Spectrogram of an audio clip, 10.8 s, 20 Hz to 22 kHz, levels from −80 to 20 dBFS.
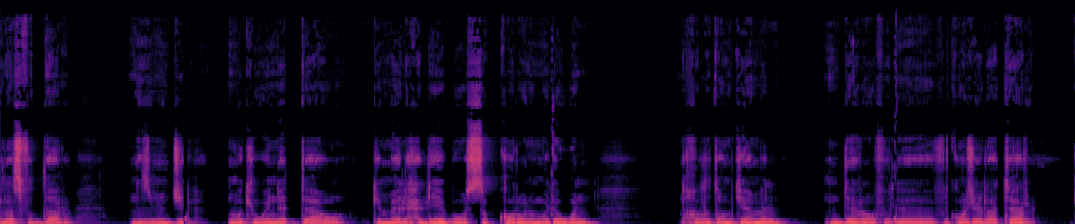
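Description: Three quick garbled blips at 1.81–1.88 s, right before "المكونات انتاعو كما لحليب", at 5.49–5.54 s after "لحليب و السكر و", and at 8.92–8.97 s. Each jumps ahead, likely a broken MP3 bit reservoir: frames went missing and the next ones pulled leftover bytes from the wrong frame.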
